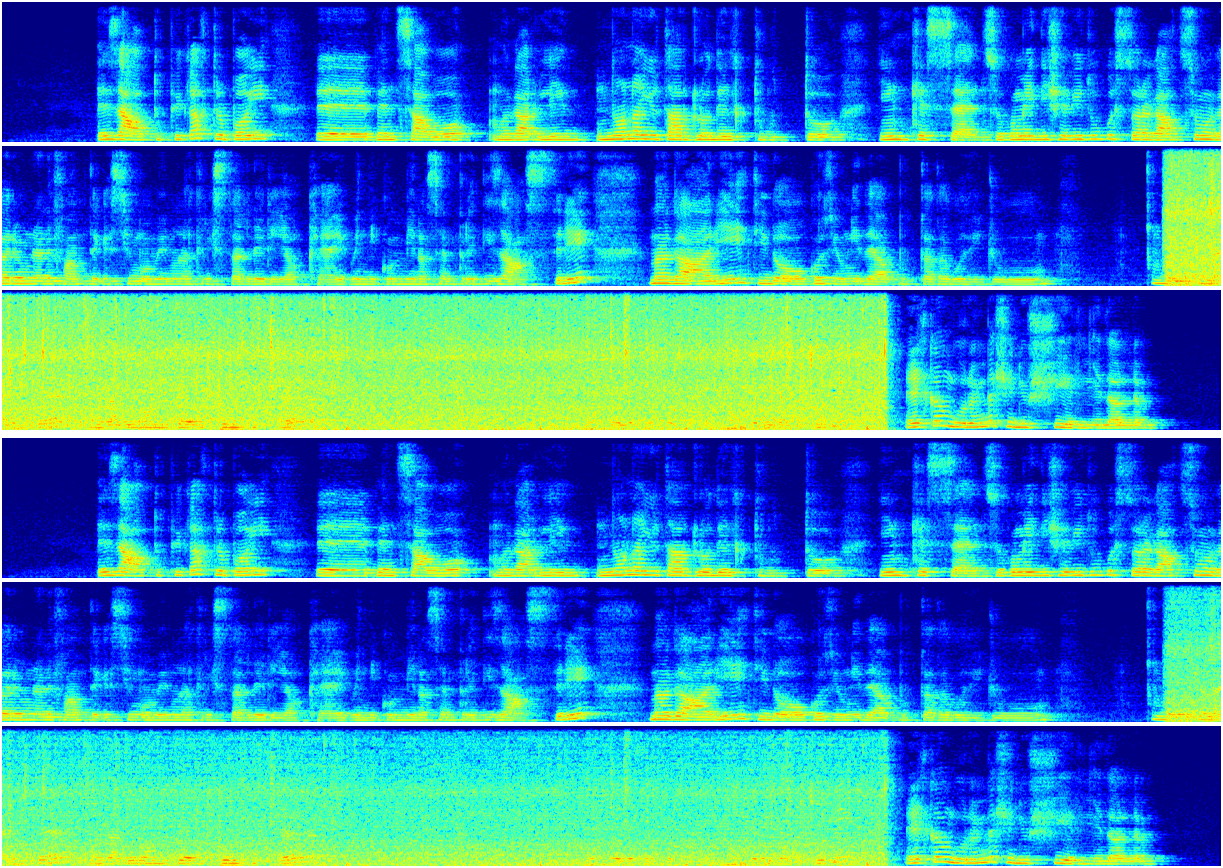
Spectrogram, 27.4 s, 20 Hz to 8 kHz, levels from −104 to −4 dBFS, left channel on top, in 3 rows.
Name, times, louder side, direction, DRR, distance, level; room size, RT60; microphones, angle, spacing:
voice 1, 0.7-17.0 17.8-20.8 21.0-21.5 22.7-26.9, left 1 dB, 30° left, 2.1 m, -36 dB
sound 1, 17.9-24.9, left 7 dB, 50° left, 0.6 m, -31 dB
9.6 x 7.1 x 8.5 m
head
